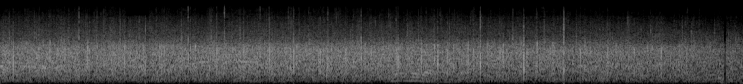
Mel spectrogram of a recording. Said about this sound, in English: let's give these young folks another round of applause. They've been exceptional today.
